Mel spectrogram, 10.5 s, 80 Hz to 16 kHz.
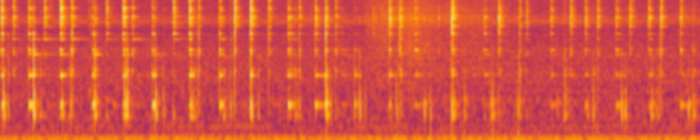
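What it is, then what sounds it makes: Copper mug. A hollow, hammered copper mug with a handle is held in the hands and tapped with long nails, giving a quick, irregular series of light, bright metallic clinks centered around 1 kHz. Each tap dies away almost instantly over a steady low hum.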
